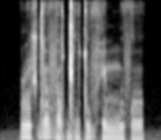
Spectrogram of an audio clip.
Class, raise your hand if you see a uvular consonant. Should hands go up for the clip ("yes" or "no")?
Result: no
